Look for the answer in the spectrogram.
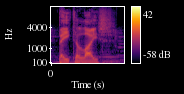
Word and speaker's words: Bakelite: You can spell that C-E-I-N-T-S-D-E. Bacalite, Bakelite, B-A-K-E-L-I-T-E.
